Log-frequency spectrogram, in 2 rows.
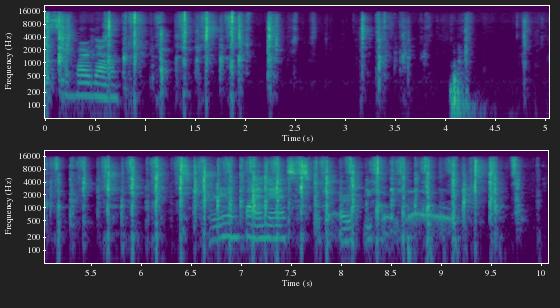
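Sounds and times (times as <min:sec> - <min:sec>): cards shuffling: 0:00.0 - 0:10.0
dull thump: 0:04.1 - 0:04.4.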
